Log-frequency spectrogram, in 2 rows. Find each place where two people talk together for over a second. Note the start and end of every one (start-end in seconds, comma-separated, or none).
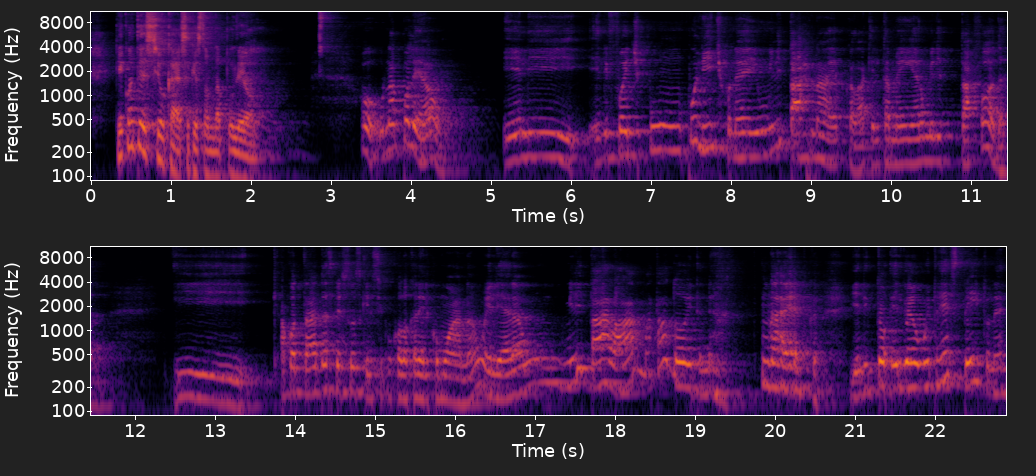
none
